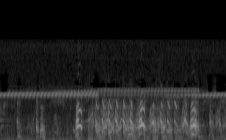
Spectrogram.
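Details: Black-winged stilt: three sharp, nasal yelps in under two seconds, overlapping busy chattering calls of other birds and a steady high-pitched whine.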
